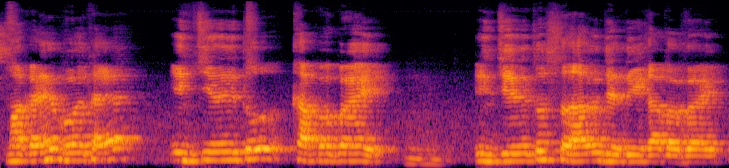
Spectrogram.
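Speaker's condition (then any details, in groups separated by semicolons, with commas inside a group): Cerebral palsy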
